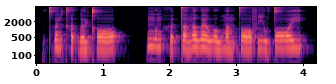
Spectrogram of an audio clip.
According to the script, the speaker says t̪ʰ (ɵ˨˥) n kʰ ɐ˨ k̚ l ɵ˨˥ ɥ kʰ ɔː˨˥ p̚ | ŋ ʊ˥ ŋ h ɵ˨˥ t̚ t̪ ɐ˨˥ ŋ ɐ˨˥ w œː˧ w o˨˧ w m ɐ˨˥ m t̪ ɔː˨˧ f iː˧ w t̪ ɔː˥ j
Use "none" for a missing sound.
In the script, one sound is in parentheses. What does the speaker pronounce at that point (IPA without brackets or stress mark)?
ɵ˧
